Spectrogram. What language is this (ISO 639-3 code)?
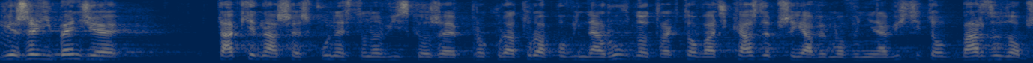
pol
